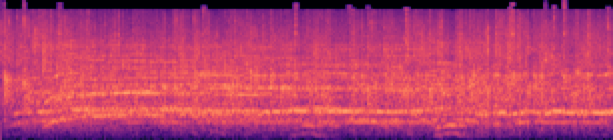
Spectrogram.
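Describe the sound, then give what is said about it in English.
A studio audience applauds steadily for a few seconds to cast a public vote, dense loud clapping throughout, with a little cheering mixed in. “beloved members of the Phoenix audience, if you think Adam and Ben, and therefore Suze, is in the right, applaud now”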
